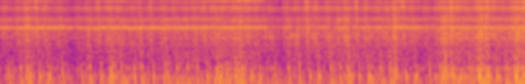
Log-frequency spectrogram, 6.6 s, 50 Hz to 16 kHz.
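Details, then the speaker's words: 1992 Chevrolet Caprice wagon V8 parts car, bought as seized after sitting in a field, restarted after freeing a frozen alternator; oil nearly new, maybe a quart low. Rough idle with light, fast ticking; owner suspects noisy lifters after long storage, unconfirmed. "see if we can uh fire back up and get those lifters to quiet down"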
